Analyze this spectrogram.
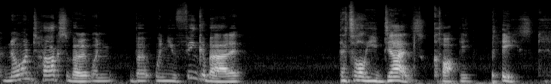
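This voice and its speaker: A young man co-hosting a casual podcast, reading film reviews aloud and mocking them with sarcasm and frequent laughter. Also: on the high side. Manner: sarcastic, laughs often, animated ranting. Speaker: podcast co-host.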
